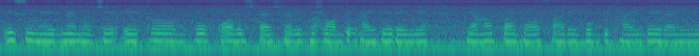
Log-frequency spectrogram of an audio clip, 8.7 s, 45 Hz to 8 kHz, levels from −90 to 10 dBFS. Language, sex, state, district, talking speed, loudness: Hindi, female, Bihar, Jamui, 150 wpm, -28 LUFS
